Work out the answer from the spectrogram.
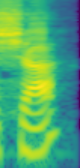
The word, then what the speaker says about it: chat: So here again the last consonant, the T of chat, which is silent, becomes double T's in the feminine, and it's no longer silent.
